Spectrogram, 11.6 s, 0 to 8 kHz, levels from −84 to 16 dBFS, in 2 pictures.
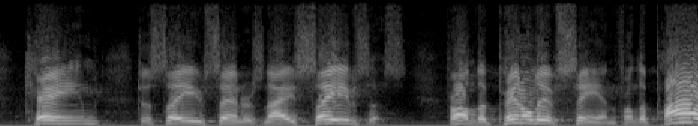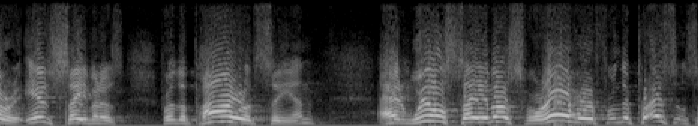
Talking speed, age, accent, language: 165 wpm, 60-79, American, English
